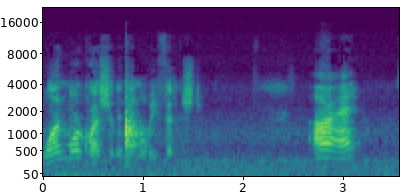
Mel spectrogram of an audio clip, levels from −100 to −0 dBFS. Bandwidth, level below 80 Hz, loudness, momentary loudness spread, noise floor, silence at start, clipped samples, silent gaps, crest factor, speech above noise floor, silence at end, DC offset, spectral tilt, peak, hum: 12.5 kHz; -64 dBFS; -26 LUFS; 15 LU; -56 dBFS; 0 s; under 0.1%; none; 24 dB; 30 dB; 0.45 s; under 0.1%; -2 dB/octave; -4 dBFS; none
